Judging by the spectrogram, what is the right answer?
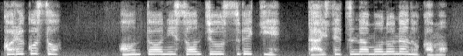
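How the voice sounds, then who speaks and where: A woman playing a composed, quietly teasing young female traveler in an anime game, speaking politely and matter-of-factly. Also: extremely high pitch, unhurried. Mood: gentle, reflective.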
